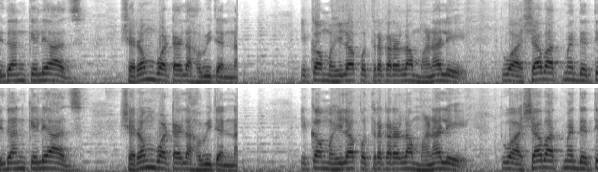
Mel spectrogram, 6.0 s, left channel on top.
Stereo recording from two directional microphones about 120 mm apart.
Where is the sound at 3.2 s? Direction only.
25° right (ahead or behind).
